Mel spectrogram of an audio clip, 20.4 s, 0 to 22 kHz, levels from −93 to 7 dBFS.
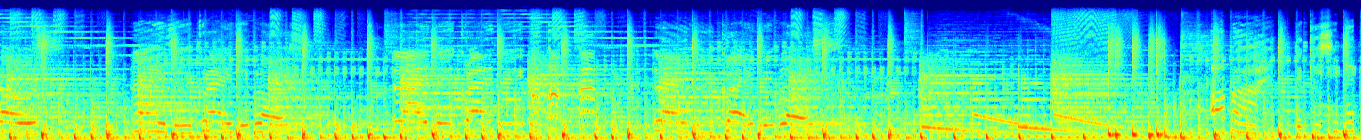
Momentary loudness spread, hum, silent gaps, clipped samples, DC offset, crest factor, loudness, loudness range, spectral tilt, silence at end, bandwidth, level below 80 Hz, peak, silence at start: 5 LU; none; none; under 0.1%; under 0.1%; 16 dB; -18 LUFS; 2 LU; -6 dB/octave; 0 s; 16.5 kHz; -24 dBFS; 0 dBFS; 0 s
